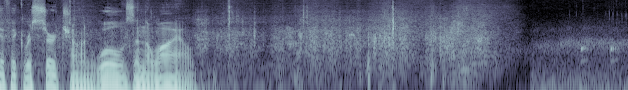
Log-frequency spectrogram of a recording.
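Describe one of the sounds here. Snowshoes crunch steadily through snow.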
